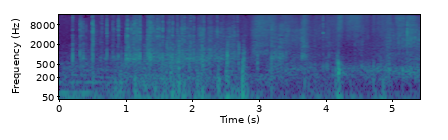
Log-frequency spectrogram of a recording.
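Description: A thick red-covered paperback book has its pages riffled by thumb close in front of microphones. It gives a quiet, continuous papery fluttering with crisp, bright ticks as the pages flick past, over a soft low rumble.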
